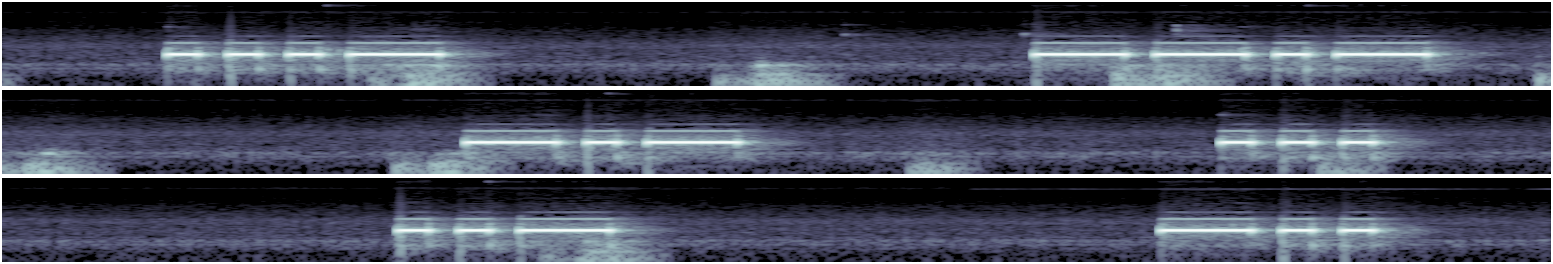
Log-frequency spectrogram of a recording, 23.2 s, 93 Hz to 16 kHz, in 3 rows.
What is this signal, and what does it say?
Morse code, heard as a keyed tone, about 8 wpm, 660 Hz. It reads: V Q K S U D
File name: jh8cbh / 2025cw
